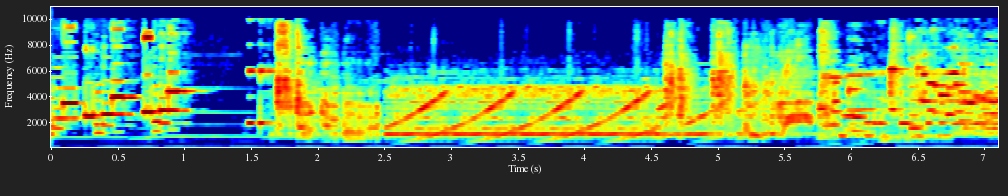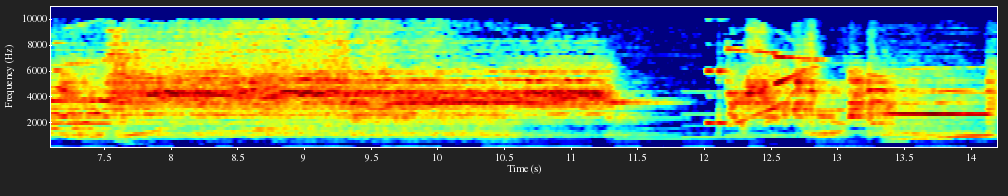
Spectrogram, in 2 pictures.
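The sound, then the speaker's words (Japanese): A loud Kamen Rider Faiz transformation-belt sound effect played from a smartphone app: beeping tones, rapid rising synth sweeps, then a sustained bright electronic drone and a closing chime, with no talking. “アプリ入れても撮るもんな、スマホに。変身したろか、今。”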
